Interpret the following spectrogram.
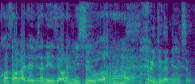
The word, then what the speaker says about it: Mixue: aja bisa diisi oleh miss you ngeri juga nih bacanya bukan Mitsu ya tapi miss you dari bisnis muda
